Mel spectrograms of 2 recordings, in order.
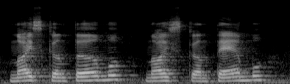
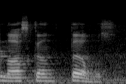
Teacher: Na morfologia, a gente tem a perda do S, da desinência das primeiras pessoas no plural.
